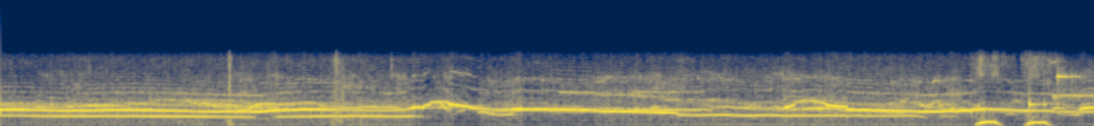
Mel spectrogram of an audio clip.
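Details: Dog howling in long sustained wavering tones, several overlapping voices gliding up and down, with a low steady hum underneath and a couple of short low thumps near the end.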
